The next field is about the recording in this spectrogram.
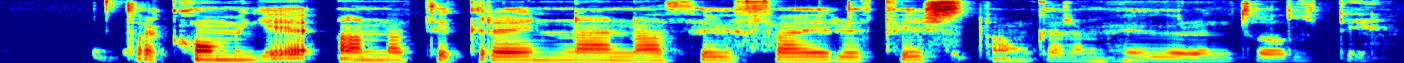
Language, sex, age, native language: Icelandic, female, 18-19, Icelandic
